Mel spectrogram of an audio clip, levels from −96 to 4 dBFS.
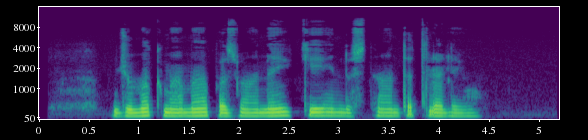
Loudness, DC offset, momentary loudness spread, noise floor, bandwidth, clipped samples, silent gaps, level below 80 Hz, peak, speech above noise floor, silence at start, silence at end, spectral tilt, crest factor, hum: -19 LUFS; under 0.1%; 9 LU; -69 dBFS; 8 kHz; under 0.1%; none; -56 dBFS; -4 dBFS; 51 dB; 0.75 s; 0.8 s; -8.5 dB/octave; 16 dB; none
